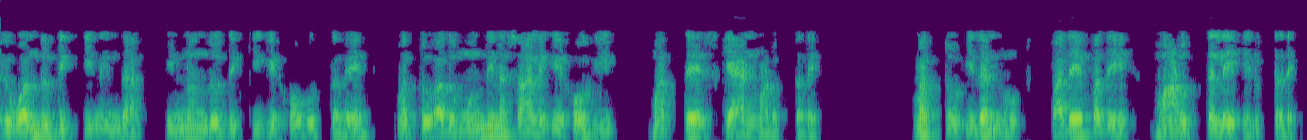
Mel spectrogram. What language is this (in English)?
Kannada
